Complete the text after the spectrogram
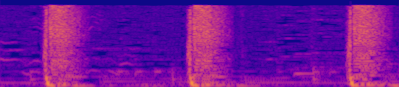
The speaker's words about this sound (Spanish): Se merecen los latigazos también.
